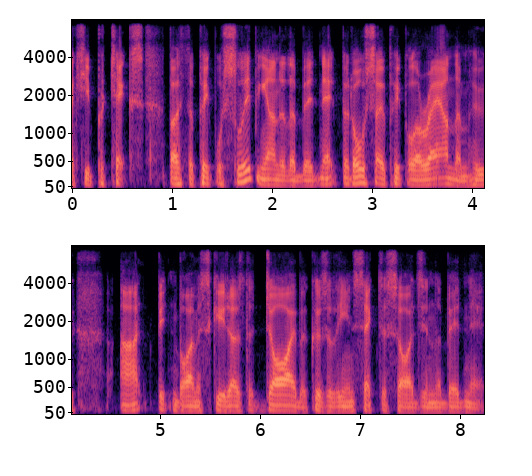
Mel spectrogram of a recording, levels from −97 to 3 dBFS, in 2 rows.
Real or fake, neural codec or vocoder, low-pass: real; none; 7.2 kHz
